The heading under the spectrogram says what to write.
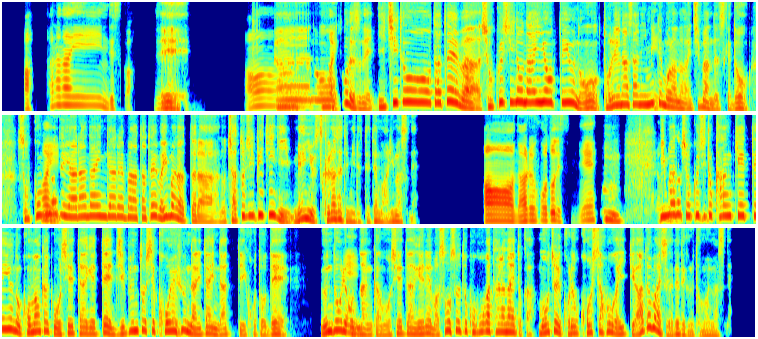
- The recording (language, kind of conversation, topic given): Japanese, advice, トレーニングの効果が出ず停滞して落ち込んでいるとき、どうすればよいですか？
- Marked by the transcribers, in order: other background noise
